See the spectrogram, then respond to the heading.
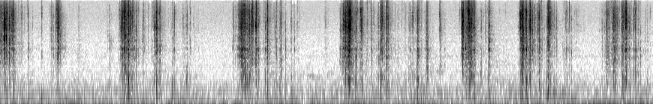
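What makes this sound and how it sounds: A donut-shaped ring of floam, slime filled with polystyrene foam beads, is squeezed and pressed with fingertips and nails. It gives repeated bursts of bright, crisp crackling and crinkling, like tiny popping beads, over a low, steady rumble.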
